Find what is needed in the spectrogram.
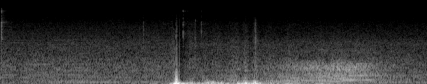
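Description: A small wrench working a nut on a bolt through an aluminum handlebar bracket: a sharp knock a little under two seconds in, the loudest sound, then a few lighter knocks. A low engine-like hum sits in the background in the second half.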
